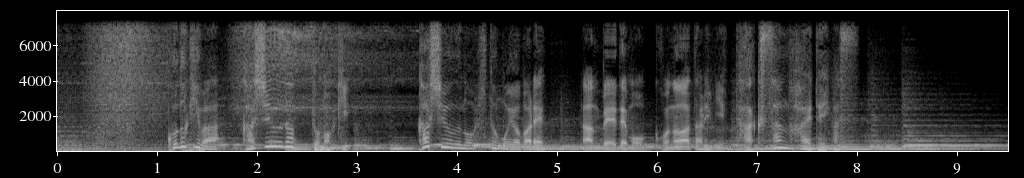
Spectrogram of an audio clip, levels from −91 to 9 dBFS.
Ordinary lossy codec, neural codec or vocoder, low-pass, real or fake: none; codec, 16 kHz in and 24 kHz out, 1 kbps, XY-Tokenizer; 7.2 kHz; fake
